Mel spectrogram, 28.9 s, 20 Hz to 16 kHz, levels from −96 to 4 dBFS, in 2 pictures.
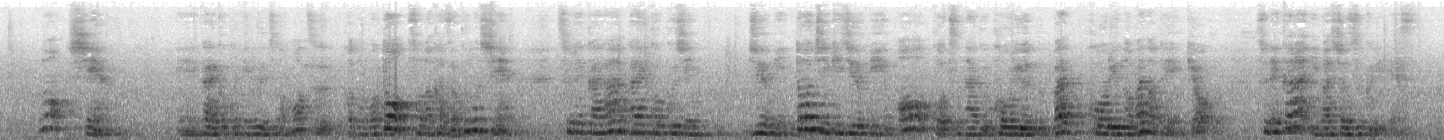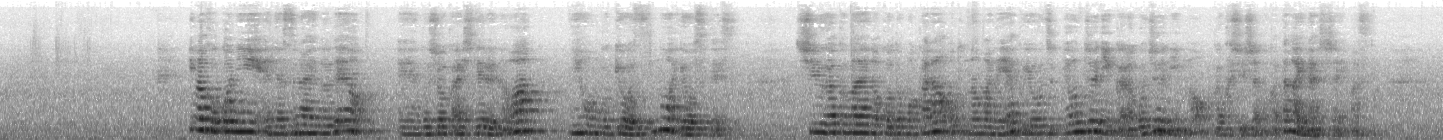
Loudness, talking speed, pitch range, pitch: -19 LUFS, 265 characters per minute, 185-255 Hz, 210 Hz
